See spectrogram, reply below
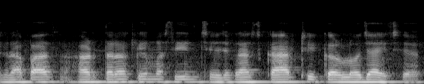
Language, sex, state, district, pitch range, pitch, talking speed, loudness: Angika, male, Bihar, Bhagalpur, 110-115 Hz, 115 Hz, 200 wpm, -16 LUFS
